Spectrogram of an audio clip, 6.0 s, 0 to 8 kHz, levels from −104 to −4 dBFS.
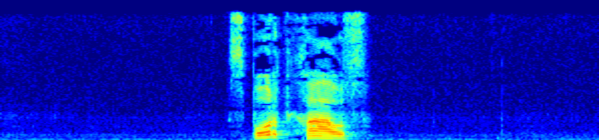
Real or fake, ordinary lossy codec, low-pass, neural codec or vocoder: real; MP3, 32 kbps; 7.2 kHz; none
